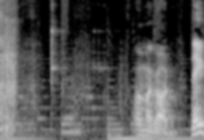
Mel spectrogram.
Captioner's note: crunches on food; spoon clinks in bowl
